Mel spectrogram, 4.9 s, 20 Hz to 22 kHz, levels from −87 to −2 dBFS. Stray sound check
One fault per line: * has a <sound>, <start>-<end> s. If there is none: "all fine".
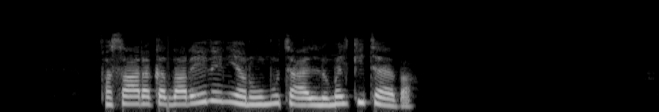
all fine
